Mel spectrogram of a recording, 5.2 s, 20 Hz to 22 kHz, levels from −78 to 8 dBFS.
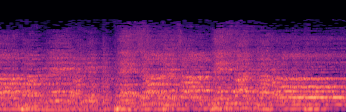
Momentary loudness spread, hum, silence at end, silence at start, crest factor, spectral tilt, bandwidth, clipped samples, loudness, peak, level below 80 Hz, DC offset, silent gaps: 5 LU; none; 0 s; 0 s; 12 dB; -5 dB/octave; 12 kHz; under 0.1%; -14 LUFS; 0 dBFS; -36 dBFS; under 0.1%; none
